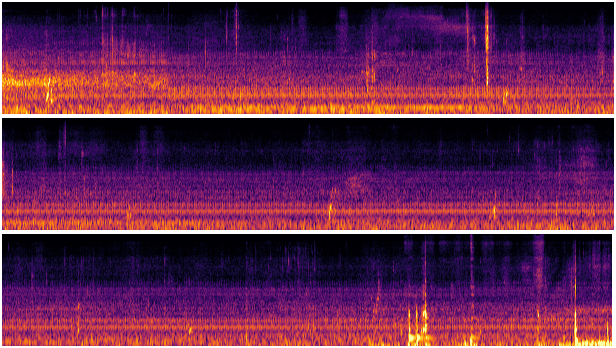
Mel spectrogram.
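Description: A small motor running steadily, a hum with a whine that comes on abruptly about two seconds in, with scattered light clicks and a few knocks near the end.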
